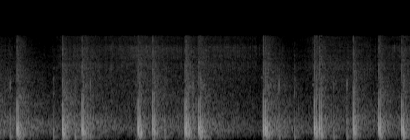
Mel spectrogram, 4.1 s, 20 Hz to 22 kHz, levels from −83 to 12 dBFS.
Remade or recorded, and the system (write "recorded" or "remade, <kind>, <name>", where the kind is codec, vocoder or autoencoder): recorded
